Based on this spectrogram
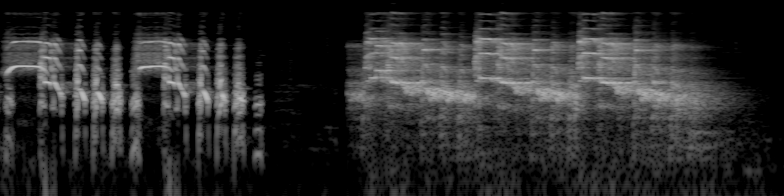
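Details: Two harsh, ringing partridge phrases with arched whistles and clipped chatter, then silence, followed by a prolonged noisy, rasping outburst lasting about three seconds.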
